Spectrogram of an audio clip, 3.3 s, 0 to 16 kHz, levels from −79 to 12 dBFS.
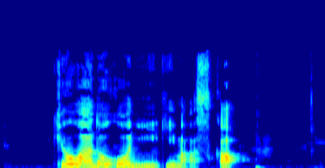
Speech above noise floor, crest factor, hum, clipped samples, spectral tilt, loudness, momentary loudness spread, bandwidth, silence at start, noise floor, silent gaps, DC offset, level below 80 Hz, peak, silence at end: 47 dB; 22 dB; none; under 0.1%; -4.5 dB/octave; -22 LUFS; 12 LU; 11.5 kHz; 0.55 s; -69 dBFS; none; under 0.1%; -62 dBFS; -2 dBFS; 0.65 s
